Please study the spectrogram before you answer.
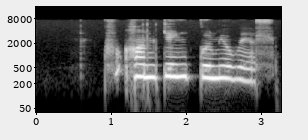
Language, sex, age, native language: Icelandic, female, 8, Icelandic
